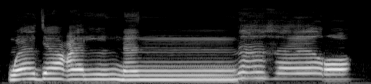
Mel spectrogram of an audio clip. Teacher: Kemudian huruf nun yang bertasydid maka dibaca dengan wajibul gunnah, wajib dibaca dengan dengung yang dipanjangkan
